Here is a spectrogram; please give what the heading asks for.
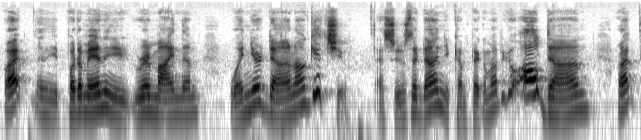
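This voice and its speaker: A man's voice: a little high, sing-song, brisk. A middle-aged male pastor preaching a sermon in a conversational way, acting out short voices of children and parents.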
